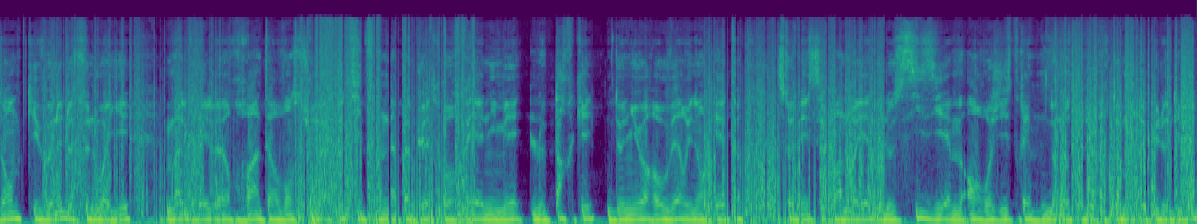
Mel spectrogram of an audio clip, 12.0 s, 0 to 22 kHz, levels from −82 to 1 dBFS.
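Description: Four bursts of loose connector crackle break up the audio, at 0.44–2.24 s, 2.96–4.75 s, 7.05–8.85 s, and from 10.55 s to the end. Each burst is an irregular scratching in which the signal is repeatedly chopped as a worn or dirty contact makes and loses connection. Unlike evenly spaced digital clicks or steady surface noise, the crackle arrives in ragged clusters and actually interrupts the signal.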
